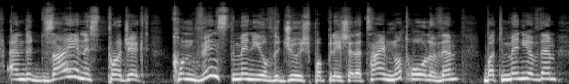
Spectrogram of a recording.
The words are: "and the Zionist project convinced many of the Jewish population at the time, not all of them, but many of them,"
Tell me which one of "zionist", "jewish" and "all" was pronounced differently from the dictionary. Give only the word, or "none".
none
